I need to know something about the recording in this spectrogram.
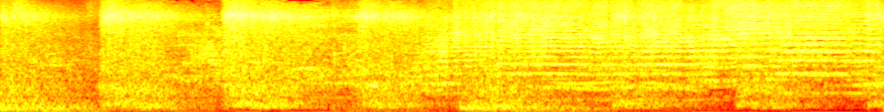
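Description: Heavy marching footsteps thud in a steady, even rhythm, about two per second, loud and low-pitched, with a faint crowd murmur underneath and no talking.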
